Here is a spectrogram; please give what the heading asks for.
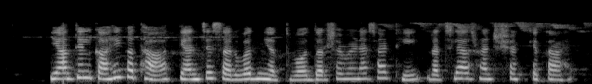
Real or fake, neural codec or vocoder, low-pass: real; none; 7.2 kHz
